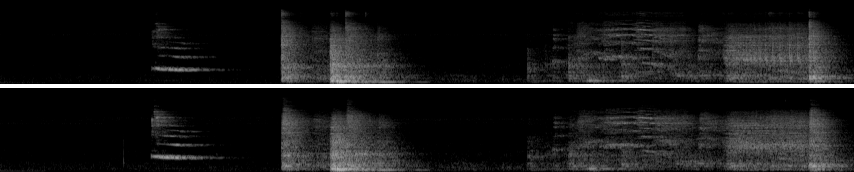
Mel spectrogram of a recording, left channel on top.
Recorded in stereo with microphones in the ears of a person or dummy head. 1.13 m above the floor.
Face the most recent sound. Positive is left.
turn(degrees=65)  # may be behind; listen again after turning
